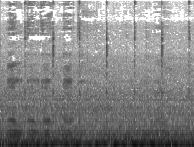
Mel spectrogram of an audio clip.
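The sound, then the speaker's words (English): A car driving in traffic: a steady low engine and road rumble runs throughout, with faint ticking above it. “I gotta fight this traffic every day out here, man.”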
